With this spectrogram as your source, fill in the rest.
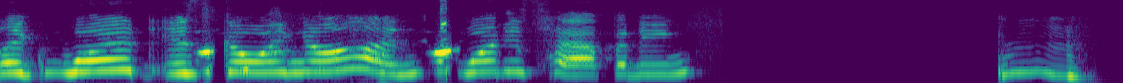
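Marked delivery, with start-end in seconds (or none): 0.2-3.5 crying voice, words breaking up through tears. Voicing a character walking away after walking in on a hug: crying while speaking. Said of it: "Zena just walks away crying".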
